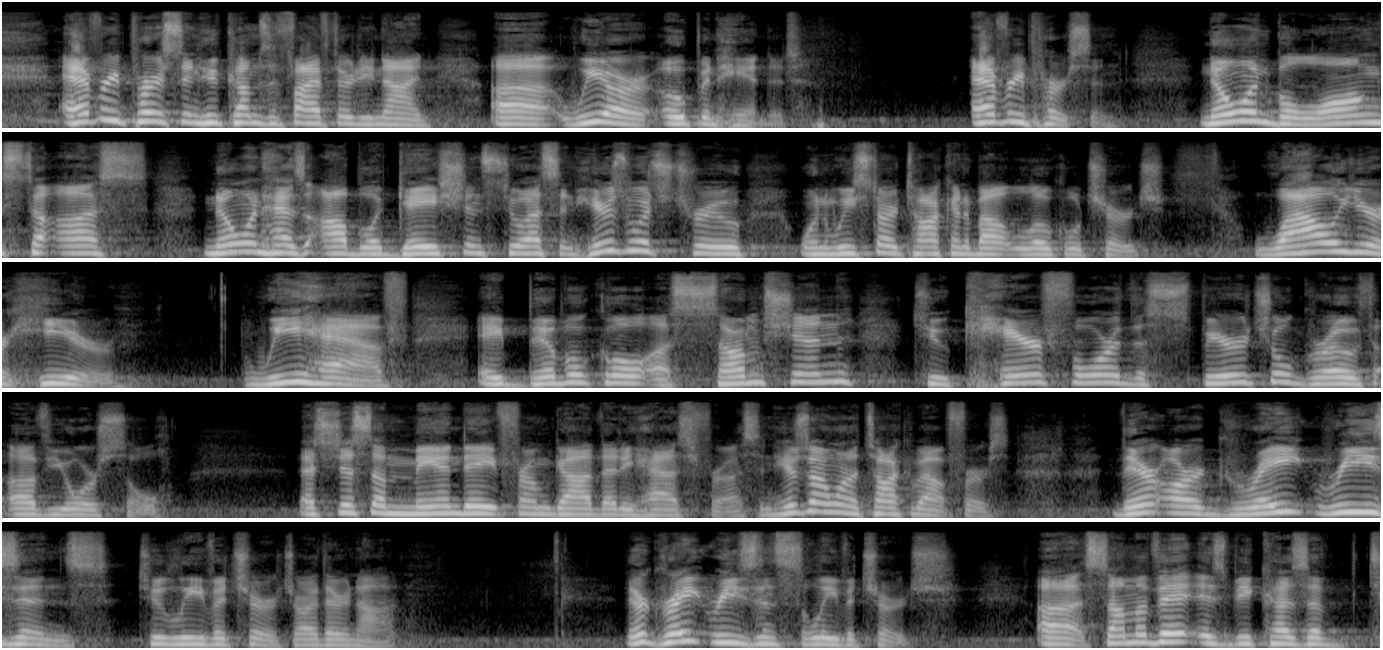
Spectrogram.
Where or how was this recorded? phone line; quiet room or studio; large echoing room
large echoing room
